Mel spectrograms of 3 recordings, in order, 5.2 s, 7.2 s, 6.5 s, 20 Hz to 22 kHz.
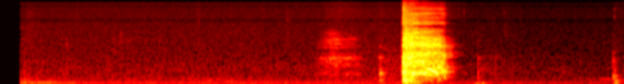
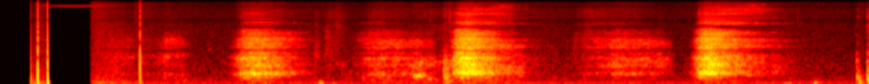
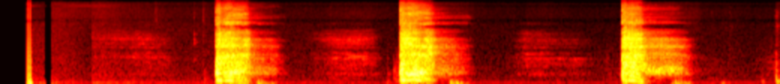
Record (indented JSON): {
  "cough_length": "5.2 s",
  "cough_amplitude": 32768,
  "cough_signal_mean_std_ratio": 0.23,
  "exhalation_length": "7.2 s",
  "exhalation_amplitude": 25183,
  "exhalation_signal_mean_std_ratio": 0.37,
  "three_cough_length": "6.5 s",
  "three_cough_amplitude": 32767,
  "three_cough_signal_mean_std_ratio": 0.33,
  "survey_phase": "beta (2021-08-13 to 2022-03-07)",
  "age": "45-64",
  "gender": "Male",
  "wearing_mask": "No",
  "symptom_sore_throat": true,
  "symptom_onset": "3 days",
  "smoker_status": "Current smoker (1 to 10 cigarettes per day)",
  "respiratory_condition_asthma": false,
  "respiratory_condition_other": false,
  "recruitment_source": "REACT",
  "submission_delay": "1 day",
  "covid_test_result": "Negative",
  "covid_test_method": "RT-qPCR",
  "influenza_a_test_result": "Negative",
  "influenza_b_test_result": "Negative"
}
